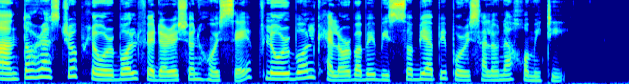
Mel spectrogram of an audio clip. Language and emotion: Assamese, neutral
